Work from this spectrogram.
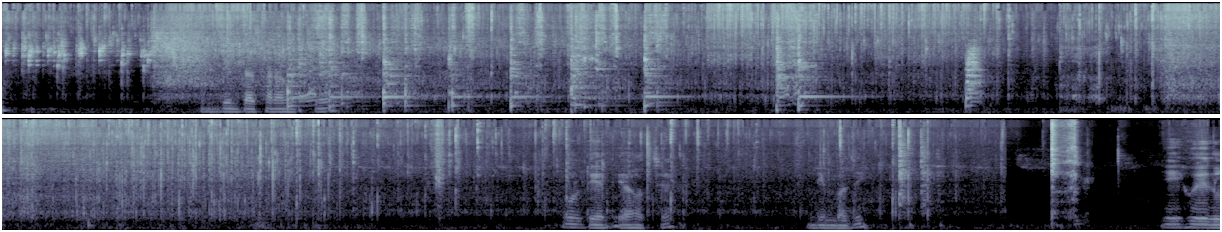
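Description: Oil sizzling in a pan for frying, a steady close hiss with clinks of a spoon against the pan and occasional rattles, and a brief quiet gap near the end.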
